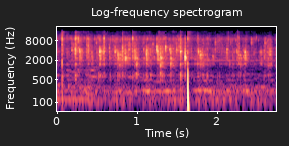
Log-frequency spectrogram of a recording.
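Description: Curry leaves dropped into hot oil already frying mustard seeds, urad dal and fenugreek for an okra pulusu, giving a steady, close crackling sizzle with a brief sharp pop near the middle and no talking.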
